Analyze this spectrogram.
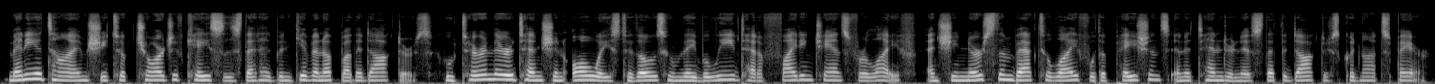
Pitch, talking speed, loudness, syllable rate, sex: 190 Hz, 215 wpm, -18 LUFS, 5.1 syllables/s, female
